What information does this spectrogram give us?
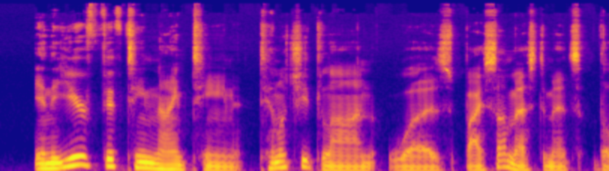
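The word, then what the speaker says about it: Tenochtitlan: capital of Tino chlan now you'll hear a few different pronunciations for the name of this city sometimes people say tinan Orlan but we're going to go with Tino chitlan because frankly it rolls off the tongue better in the year 1519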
